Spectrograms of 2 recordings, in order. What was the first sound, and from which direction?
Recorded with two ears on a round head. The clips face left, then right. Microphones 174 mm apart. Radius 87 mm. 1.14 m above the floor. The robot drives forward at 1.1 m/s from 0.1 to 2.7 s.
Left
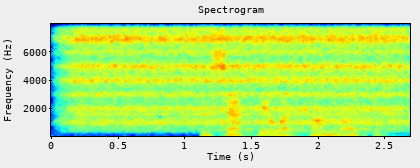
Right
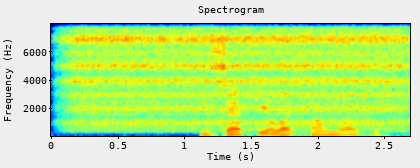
A man speaking, 20° right (ahead or behind).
